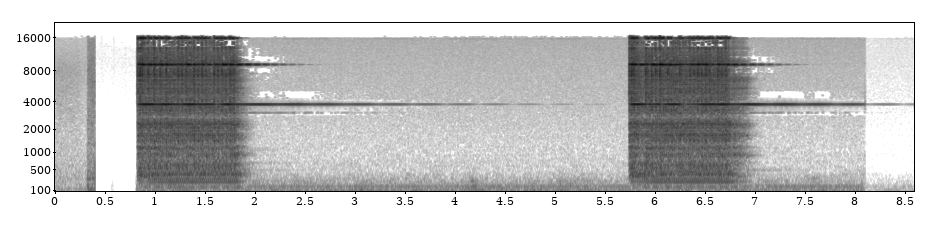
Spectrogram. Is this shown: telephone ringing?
yes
